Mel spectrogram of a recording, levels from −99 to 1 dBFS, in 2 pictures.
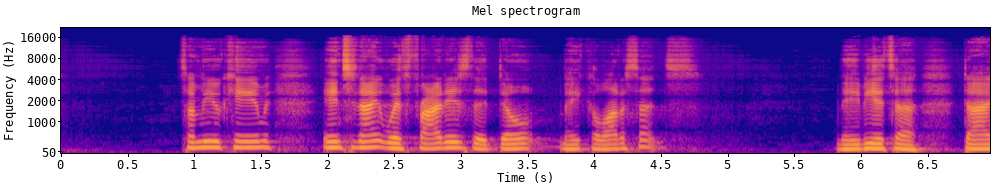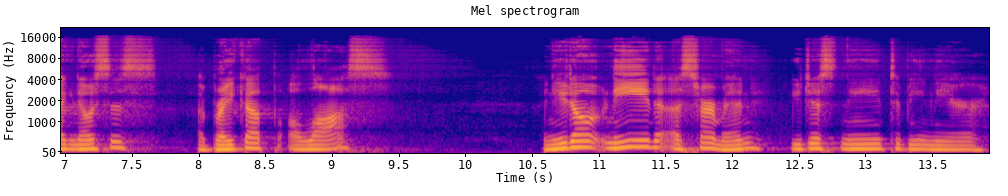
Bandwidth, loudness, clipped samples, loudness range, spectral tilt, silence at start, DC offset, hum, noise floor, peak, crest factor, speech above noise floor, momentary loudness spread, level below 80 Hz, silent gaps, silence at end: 17 kHz; -24 LUFS; under 0.1%; 5 LU; -4.5 dB/octave; 0.9 s; under 0.1%; none; -72 dBFS; -4 dBFS; 20 dB; 49 dB; 12 LU; -60 dBFS; none; 0.05 s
